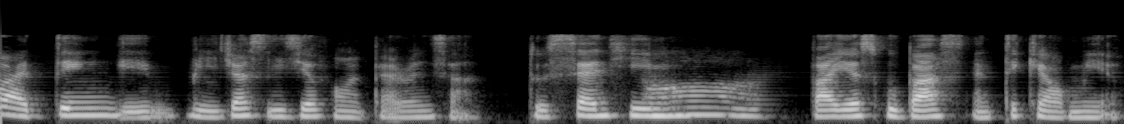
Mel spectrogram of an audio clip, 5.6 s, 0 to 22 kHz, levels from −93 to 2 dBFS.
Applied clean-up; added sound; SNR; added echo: neural mask model DeepFilterNet 3.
